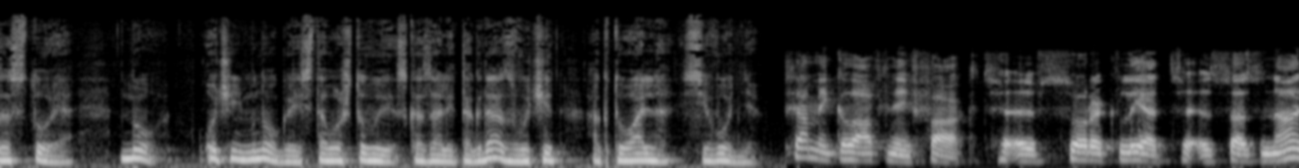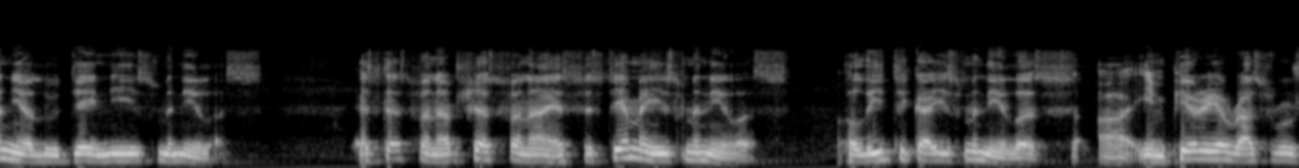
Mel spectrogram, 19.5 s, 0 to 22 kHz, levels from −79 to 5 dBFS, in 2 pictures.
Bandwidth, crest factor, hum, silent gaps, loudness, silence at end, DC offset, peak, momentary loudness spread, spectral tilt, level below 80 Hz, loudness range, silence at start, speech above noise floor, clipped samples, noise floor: 15 kHz; 12 dB; none; none; -20 LUFS; 0 s; under 0.1%; -8 dBFS; 9 LU; -6.5 dB/octave; -50 dBFS; 3 LU; 0 s; 41 dB; under 0.1%; -60 dBFS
